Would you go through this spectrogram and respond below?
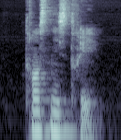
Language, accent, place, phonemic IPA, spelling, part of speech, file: French, France, Paris, /tʁɑ̃s.nis.tʁi/, Transnistrie, proper noun, LL-Q150 (fra)-Transnistrie.wav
